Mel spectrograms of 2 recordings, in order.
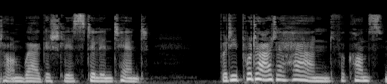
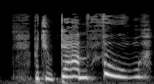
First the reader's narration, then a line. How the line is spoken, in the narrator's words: cried Constance, starting up very suddenly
